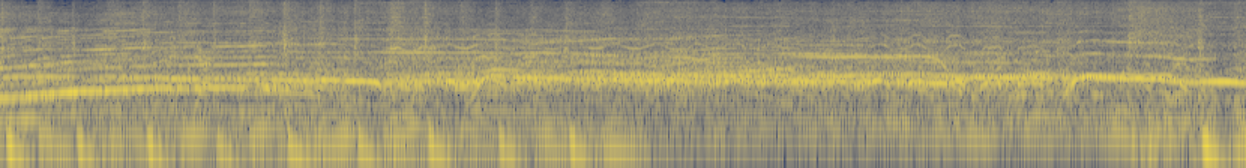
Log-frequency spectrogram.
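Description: Live Schlager dance-pop played loud through a concert PA, on a steady kick-drum beat of about two a second, with a crowd cheering and whooping over it.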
